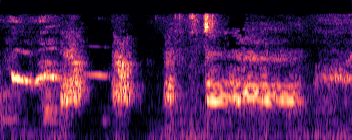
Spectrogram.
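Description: A dog whines and yips in a series of loud, high-pitched whimpers, several broken bursts followed by a longer drawn-out whine.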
